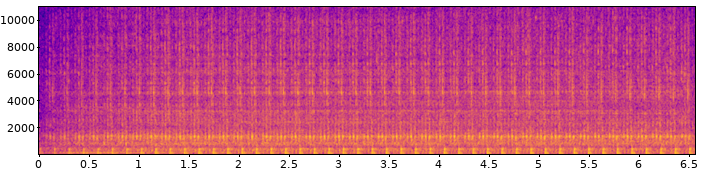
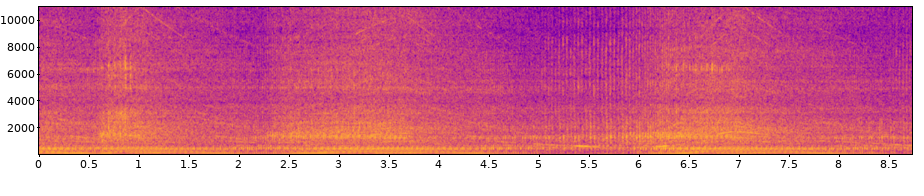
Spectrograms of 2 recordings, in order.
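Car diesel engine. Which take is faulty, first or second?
first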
